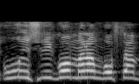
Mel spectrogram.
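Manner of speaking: high, mock-indignant squabbling voice; defensive retort. A touchy friend defends his quarrel, high and indignant. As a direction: play the touchy friend justifying himself.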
